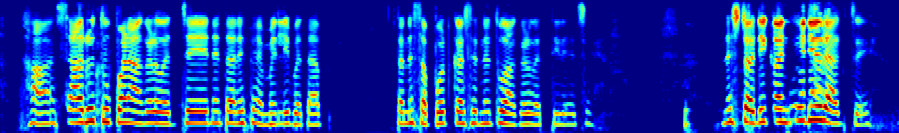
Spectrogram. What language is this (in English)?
Gujarati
